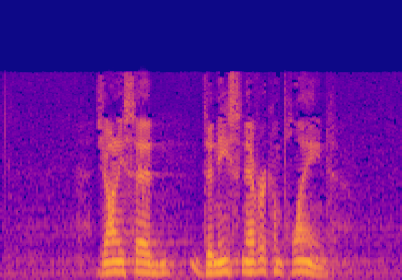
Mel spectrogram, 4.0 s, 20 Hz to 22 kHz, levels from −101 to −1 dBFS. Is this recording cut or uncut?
uncut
